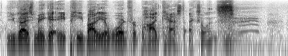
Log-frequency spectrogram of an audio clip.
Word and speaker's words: Peabody: In Massachusetts, they pronounce it Peabody.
